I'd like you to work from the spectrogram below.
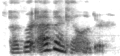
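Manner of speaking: ordinary delivery, nothing marked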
